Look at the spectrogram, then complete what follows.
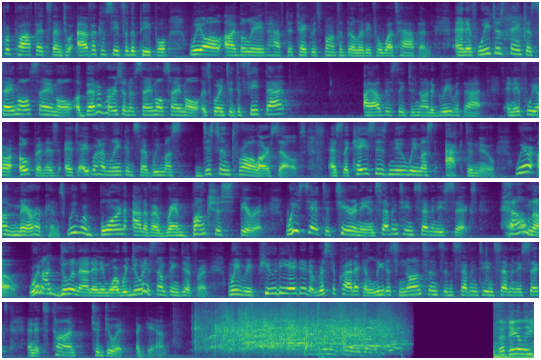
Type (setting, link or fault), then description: setting, live audience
